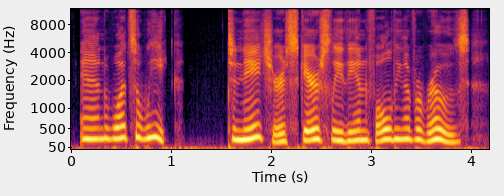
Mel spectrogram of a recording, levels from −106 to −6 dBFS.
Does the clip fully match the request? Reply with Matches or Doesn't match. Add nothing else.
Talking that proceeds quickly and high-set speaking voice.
Doesn't match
